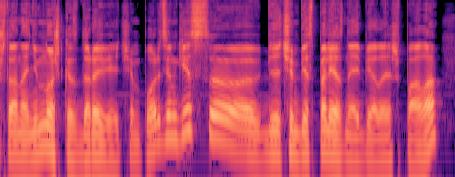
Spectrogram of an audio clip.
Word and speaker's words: Порзингис: И на самом деле, вот без шуток, я бы его не глядя бы махнул бы на Парзингиса, если была бы возможность. – Мне кажется, многие болельщики Далласа тоже с тобой согласятся все-таки особенно в текущем состоянии Порзингиса, как это правильно говорить именно Порзингис, Марканен выглядит как минимум интересным.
